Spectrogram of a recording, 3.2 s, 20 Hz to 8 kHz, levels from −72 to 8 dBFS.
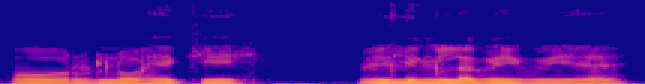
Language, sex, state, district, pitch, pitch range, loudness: Hindi, male, Uttar Pradesh, Saharanpur, 125 Hz, 115-135 Hz, -14 LUFS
